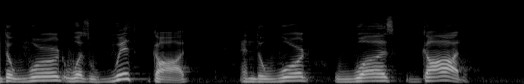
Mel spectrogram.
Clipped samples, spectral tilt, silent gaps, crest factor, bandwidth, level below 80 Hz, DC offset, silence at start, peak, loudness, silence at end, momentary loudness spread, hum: under 0.1%; -7.5 dB/octave; none; 18 dB; 10 kHz; -76 dBFS; under 0.1%; 0 s; -12 dBFS; -29 LUFS; 0.55 s; 9 LU; none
